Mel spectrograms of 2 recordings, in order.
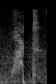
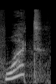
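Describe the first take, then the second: First: Breathless whispered what; stunned whisper. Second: High rising what; disbelieving what. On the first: Retelling hearing the waitress confirm it, whispered. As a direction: whisper it in shock. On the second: Retelling hearing the waitress confirm it, high astonished. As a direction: jump up in pitch, amazed. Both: Retold or imitated. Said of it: "And I'm going".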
